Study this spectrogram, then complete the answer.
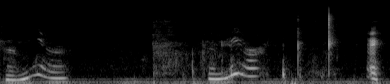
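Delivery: high, sing-song pet call; calling a dog. Real, not acted. Owner summoning her dog, high coaxing call. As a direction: coax the dog over in a high voice.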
